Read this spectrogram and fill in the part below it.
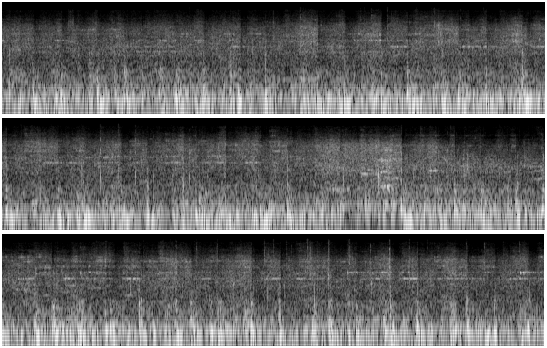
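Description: Runners' footsteps patter on the road.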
